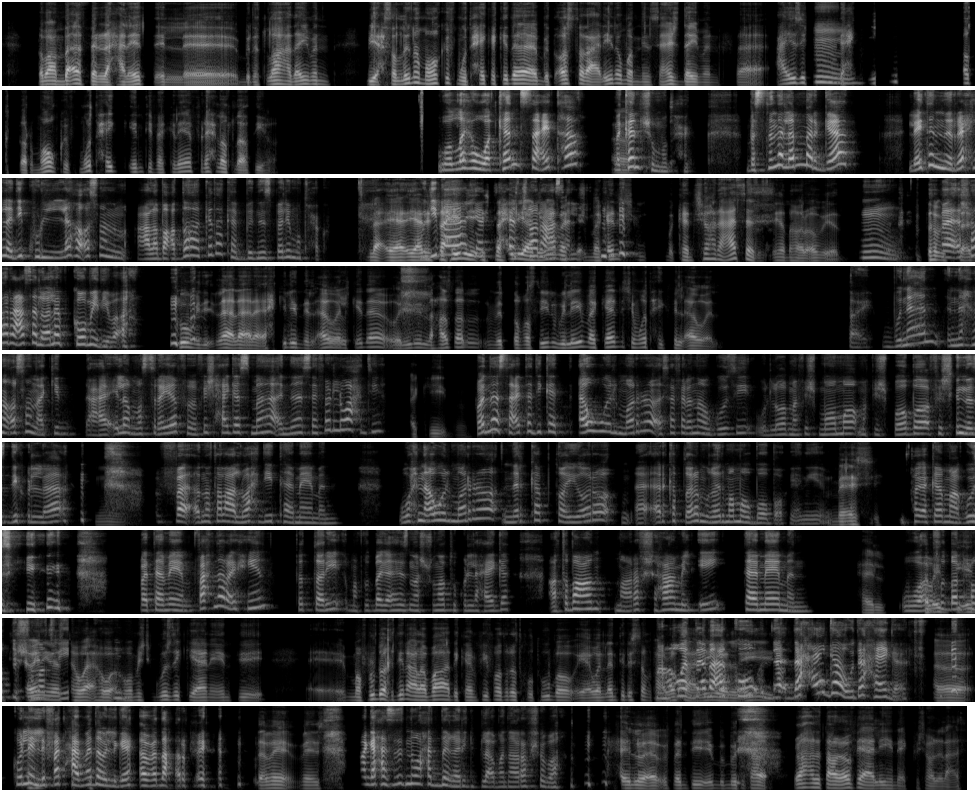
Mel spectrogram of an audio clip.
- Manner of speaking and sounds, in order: laugh; other noise; laugh; chuckle; laugh; chuckle; laughing while speaking: "حمادة حرفيًا"; chuckle
- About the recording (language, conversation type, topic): Arabic, podcast, إيه المواقف المضحكة اللي حصلتلك وإنت في رحلة جوه البلد؟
